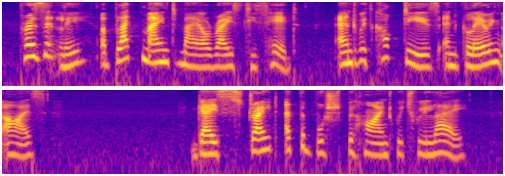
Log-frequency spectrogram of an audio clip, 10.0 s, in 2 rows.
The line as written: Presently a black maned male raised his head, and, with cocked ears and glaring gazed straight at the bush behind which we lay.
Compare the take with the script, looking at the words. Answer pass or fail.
fail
